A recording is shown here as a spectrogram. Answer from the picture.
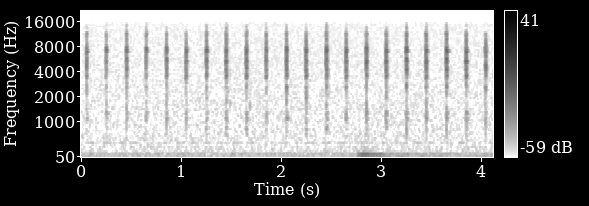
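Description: A clock ticking quickly and evenly, about five ticks a second, keeping time for a running timer.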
